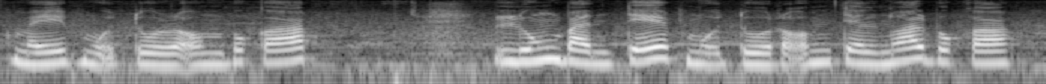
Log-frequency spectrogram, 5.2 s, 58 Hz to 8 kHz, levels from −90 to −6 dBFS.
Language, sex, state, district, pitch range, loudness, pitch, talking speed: Mizo, female, Mizoram, Aizawl, 185-220 Hz, -17 LUFS, 205 Hz, 195 wpm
